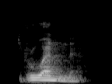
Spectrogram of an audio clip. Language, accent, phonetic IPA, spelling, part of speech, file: Catalan, Valencia, [ruˈan.da], Ruanda, proper noun, LL-Q7026 (cat)-Ruanda.wav
- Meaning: Rwanda (a country in East Africa)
